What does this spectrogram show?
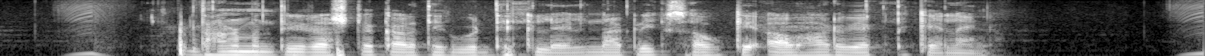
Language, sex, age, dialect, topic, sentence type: Maithili, male, 18-24, Southern/Standard, banking, statement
